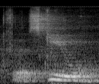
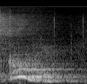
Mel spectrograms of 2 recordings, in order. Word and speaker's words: Skåne: me to say no, it's not pronounced skew, it's skoon shoes.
